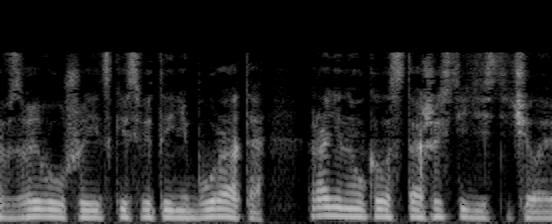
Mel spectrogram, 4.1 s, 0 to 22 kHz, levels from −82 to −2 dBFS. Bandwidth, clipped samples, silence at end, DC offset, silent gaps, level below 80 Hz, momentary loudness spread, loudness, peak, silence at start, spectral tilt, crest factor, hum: 8.8 kHz; under 0.1%; 0 s; under 0.1%; none; -64 dBFS; 6 LU; -29 LUFS; -12 dBFS; 0 s; -6 dB/octave; 18 dB; none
